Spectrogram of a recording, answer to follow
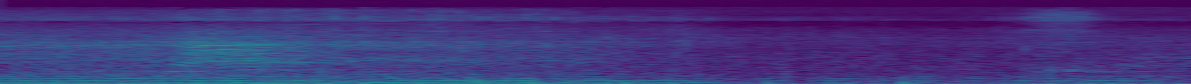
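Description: Steady low hum of an idling engine, easing off about two and a half seconds in, with a brief faint voice about a second in.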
